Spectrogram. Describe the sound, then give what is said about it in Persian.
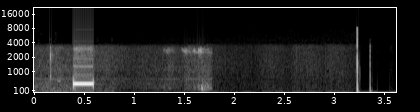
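Telephone line tones and clicks as a caller's connection to a radio call-in show drops: a brief, loud steady tone near the start, then faint muffled line noise and quiet, then two sharp clicks close together at the end. “متاسفانه تماس آقای ترخیل قطع شد.”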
